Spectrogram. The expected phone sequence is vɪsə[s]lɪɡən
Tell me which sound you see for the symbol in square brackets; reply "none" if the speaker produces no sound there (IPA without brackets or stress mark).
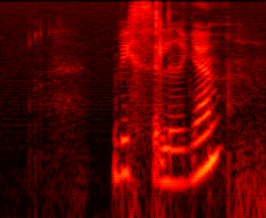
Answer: none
